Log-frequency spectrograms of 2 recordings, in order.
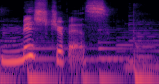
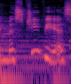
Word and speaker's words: mischievous: as it's pronounced, it's mischievous. So there's a I tend to say mischievous, but most people say mischievous and and add in an extra implied I here, which that's just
